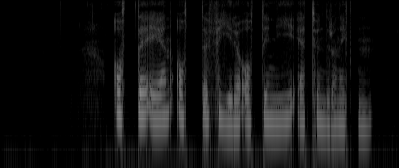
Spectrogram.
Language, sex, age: Norwegian, female, 20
